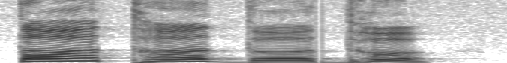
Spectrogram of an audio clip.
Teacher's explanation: जीभ जो है दांतों पर लग रही है दंत वर्ण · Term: दंत्य वर्ण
